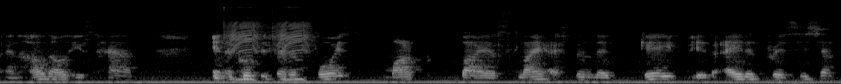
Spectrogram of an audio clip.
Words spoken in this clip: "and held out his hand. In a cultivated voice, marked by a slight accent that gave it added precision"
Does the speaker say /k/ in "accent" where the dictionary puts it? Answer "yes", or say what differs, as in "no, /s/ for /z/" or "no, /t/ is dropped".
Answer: no, /k/ is dropped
